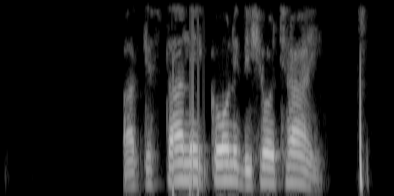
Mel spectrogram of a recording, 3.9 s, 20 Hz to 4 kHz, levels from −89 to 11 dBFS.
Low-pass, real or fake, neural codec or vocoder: 3.6 kHz; real; none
